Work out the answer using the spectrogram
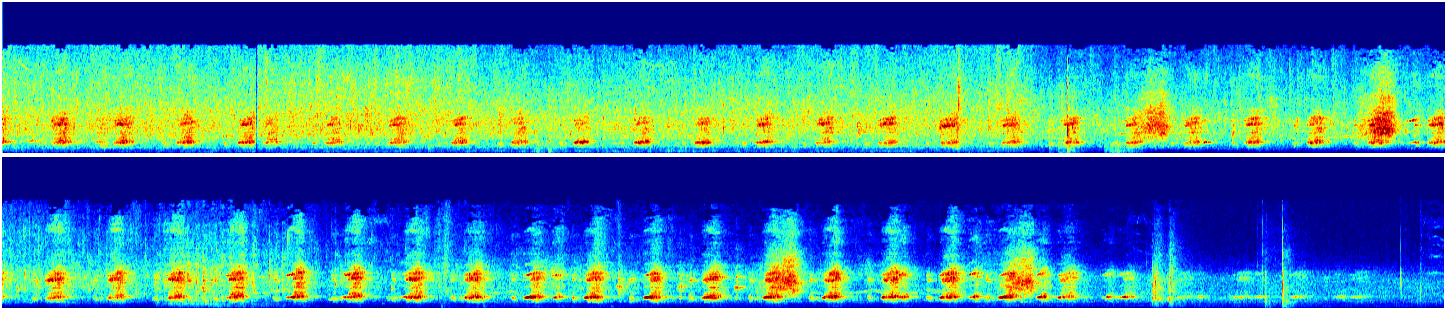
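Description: A bird calling the same short, sharp note over and over, about two a second, a little louder in the second half.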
